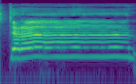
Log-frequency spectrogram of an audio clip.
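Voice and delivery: high, sung-out ta-da fanfare. Pretend. Host announcing a viewer's new video with a high fanfare ta-da. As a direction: trumpet it like a fanfare.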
